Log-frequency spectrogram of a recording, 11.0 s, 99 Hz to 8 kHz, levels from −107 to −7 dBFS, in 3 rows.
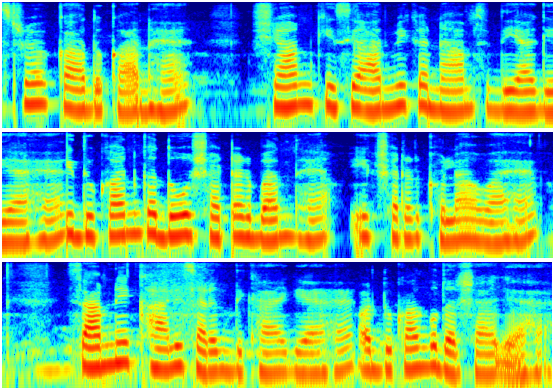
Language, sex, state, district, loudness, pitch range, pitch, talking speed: Hindi, female, Jharkhand, Jamtara, -27 LUFS, 180-210 Hz, 190 Hz, 205 wpm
